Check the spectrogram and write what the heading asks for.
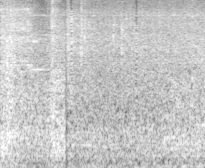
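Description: Car assembly-line ambience: a steady rumble and hiss of factory machinery, with a faint click about half a second in.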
